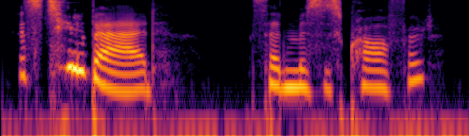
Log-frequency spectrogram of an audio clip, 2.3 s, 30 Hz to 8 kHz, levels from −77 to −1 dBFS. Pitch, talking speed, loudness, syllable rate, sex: 250 Hz, 155 wpm, -17 LUFS, 4.5 syllables/s, female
